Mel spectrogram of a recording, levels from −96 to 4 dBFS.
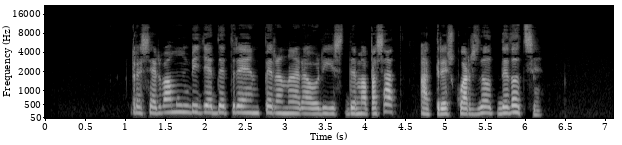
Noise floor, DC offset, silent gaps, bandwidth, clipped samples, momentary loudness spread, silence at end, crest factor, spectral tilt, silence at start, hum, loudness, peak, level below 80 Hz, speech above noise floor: -83 dBFS; under 0.1%; none; 11.5 kHz; under 0.1%; 7 LU; 0.9 s; 24 dB; -4 dB/octave; 1.1 s; none; -29 LUFS; -6 dBFS; -80 dBFS; 54 dB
